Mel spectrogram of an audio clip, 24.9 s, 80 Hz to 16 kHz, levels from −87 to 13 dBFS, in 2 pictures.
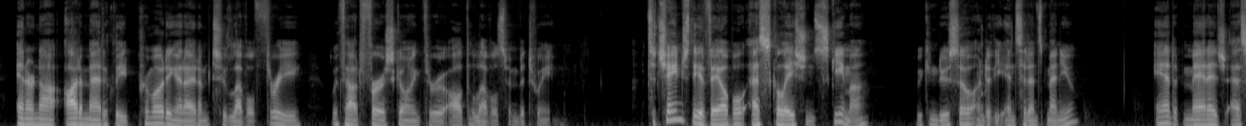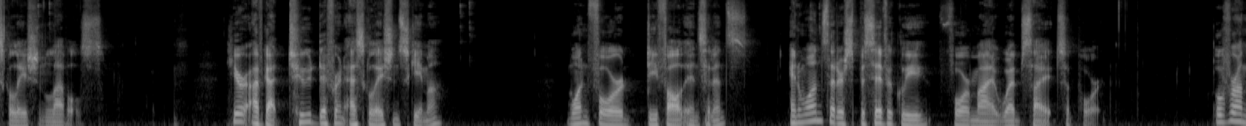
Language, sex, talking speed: English, male, 140 wpm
